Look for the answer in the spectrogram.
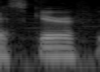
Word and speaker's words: Scarif: Yeah, Scarif.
